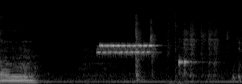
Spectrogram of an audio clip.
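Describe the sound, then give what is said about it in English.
A single short electronic telephone ring, a bright steady tone lasting about half a second, followed by a fainter brief chirp, with no one talking. “Of course, phone calls coming in right now. I can't answer those.”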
